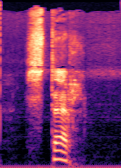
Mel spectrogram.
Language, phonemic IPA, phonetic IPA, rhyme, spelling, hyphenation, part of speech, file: Dutch, /stɛr/, [stɛ̈ə̆r̠], -ɛr, ster, ster, noun, Nl-ster.ogg
- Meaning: 1. star (celestial body) 2. any luminous astronomical or meteorological phenomenon 3. a concave polygon with regular, pointy protrusions and indentations, generally with five or six points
